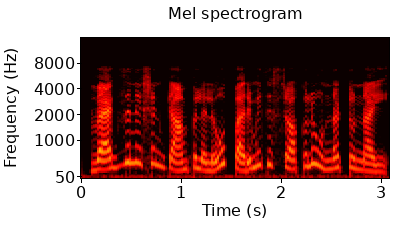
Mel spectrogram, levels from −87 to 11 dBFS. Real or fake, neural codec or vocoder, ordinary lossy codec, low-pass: real; none; MP3, 64 kbps; 7.2 kHz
